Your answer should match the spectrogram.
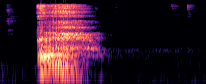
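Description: A man clearing his throat once, a short loud rasp of under a second.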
